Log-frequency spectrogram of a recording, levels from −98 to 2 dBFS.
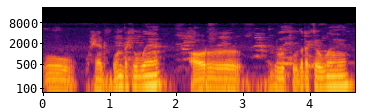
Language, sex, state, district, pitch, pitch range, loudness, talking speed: Hindi, male, Bihar, West Champaran, 105 Hz, 90-115 Hz, -16 LUFS, 125 wpm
